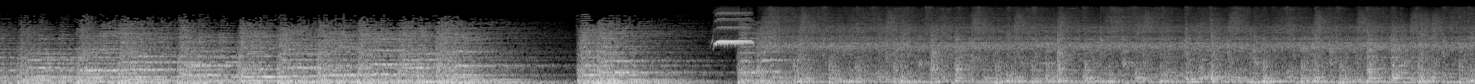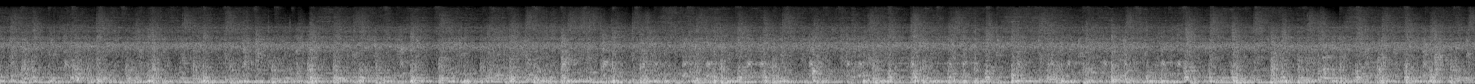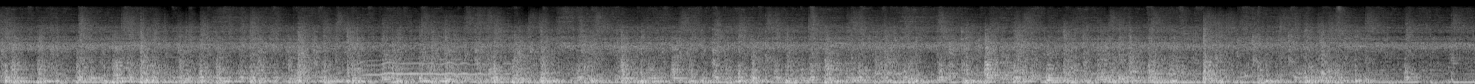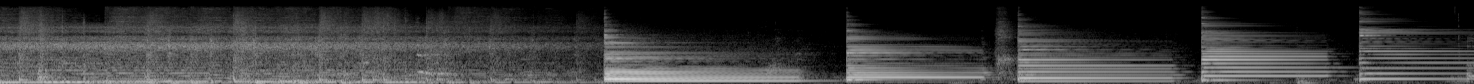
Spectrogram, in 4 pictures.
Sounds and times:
Strum: 0:07.1 - 0:49.6.

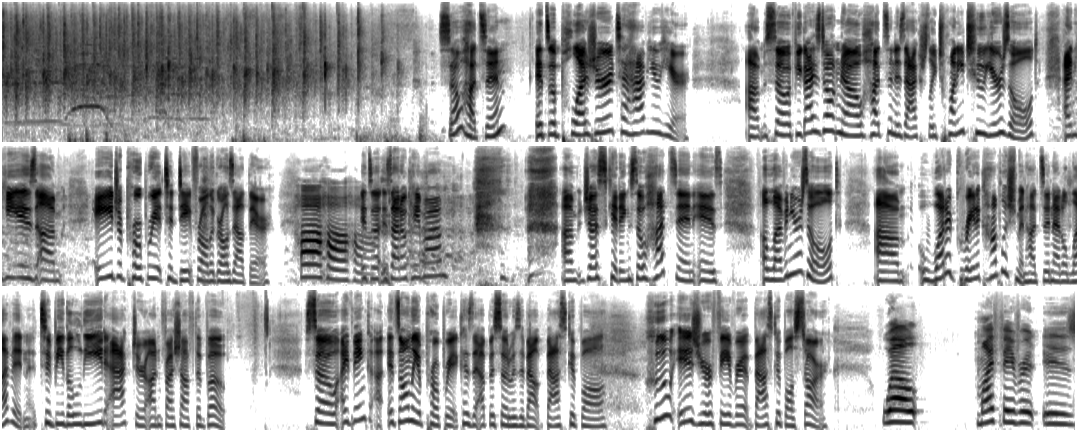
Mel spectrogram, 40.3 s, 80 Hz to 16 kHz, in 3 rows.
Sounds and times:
Speech: 0:09.3 - 0:16.8, 0:17.4 - 0:19.0, 0:20.4 - 0:22.4, 0:23.0 - 0:29.7, 0:30.7 - 0:34.4, 0:37.9 - 0:38.4, 0:39.1 - 0:40.2.

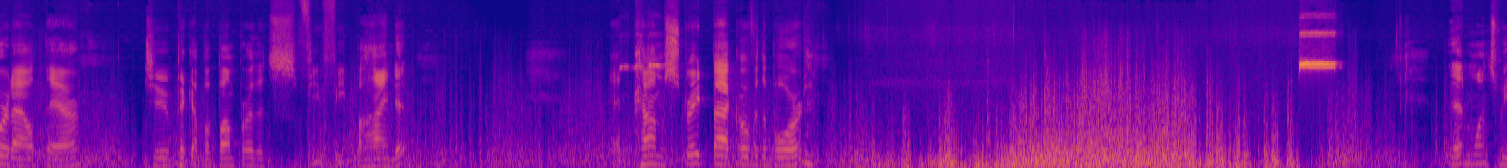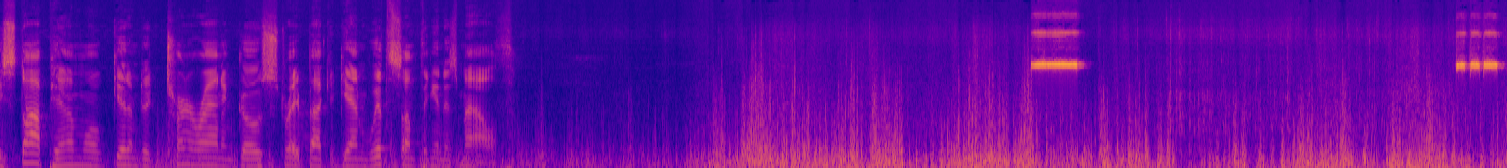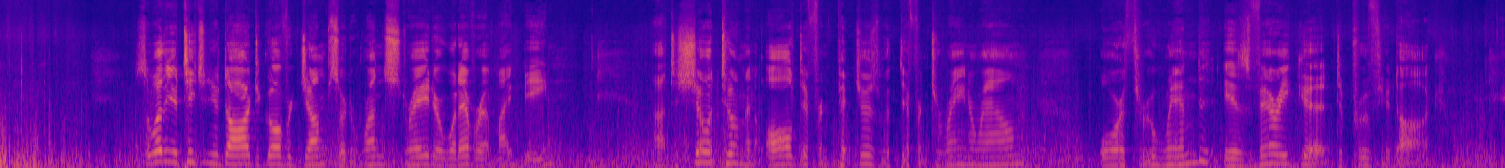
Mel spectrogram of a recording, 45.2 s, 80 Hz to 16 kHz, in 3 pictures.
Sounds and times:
Speech: 0:00.0 - 0:00.9, 0:01.5 - 0:04.1, 0:06.1 - 0:08.2, 0:14.5 - 0:20.2, 0:31.5 - 0:35.8, 0:36.7 - 0:40.4, 0:41.2 - 0:44.6.

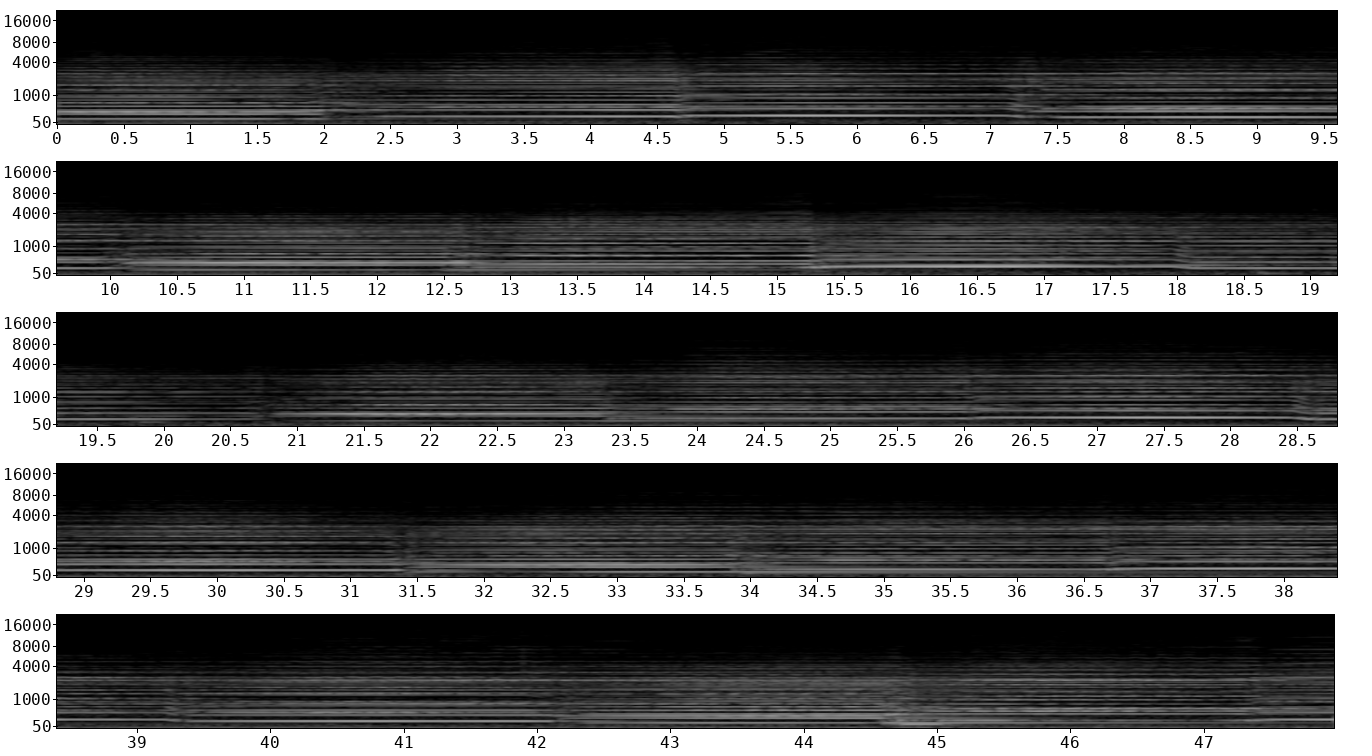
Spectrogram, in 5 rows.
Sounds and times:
Music: 0:00.0 - 0:47.9.

